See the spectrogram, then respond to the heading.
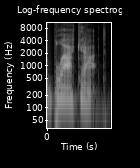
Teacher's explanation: We hold the k sound at the back of our throat for a split second before releasing it into the at. It connects the two words into a single unit.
